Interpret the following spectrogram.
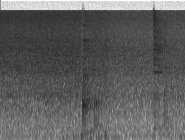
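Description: Mixed vegetables sizzling in a hot steel kadai as water is poured in, a steady hiss. A metal spoon clinks against the pan about a second in and again near the end.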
